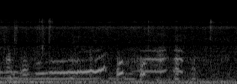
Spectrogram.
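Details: Chickens in a backyard run, pecking at a hanging cabbage ball given as coop enrichment; a drawn-out whining note rises slowly, followed by short chirpy clucks and soft pecking sounds.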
